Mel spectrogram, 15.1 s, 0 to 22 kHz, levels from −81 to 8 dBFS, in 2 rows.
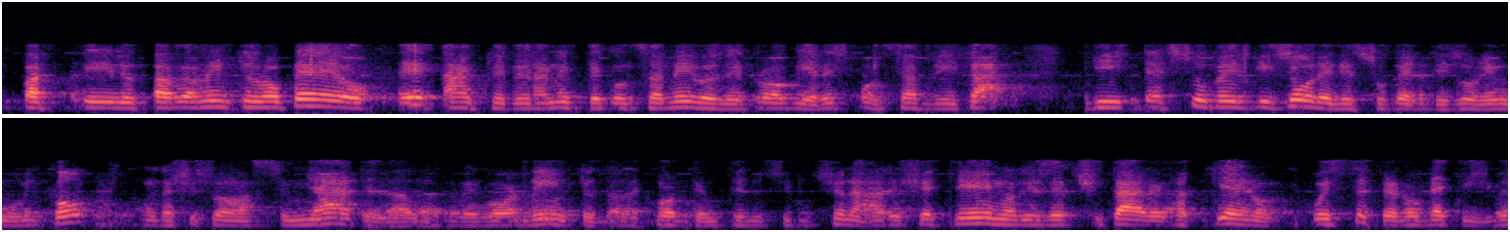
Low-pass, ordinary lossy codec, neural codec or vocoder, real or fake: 5.4 kHz; Opus, 16 kbps; codec, 24 kHz, 0.9 kbps, WavTokenizer, medium music audio release; fake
